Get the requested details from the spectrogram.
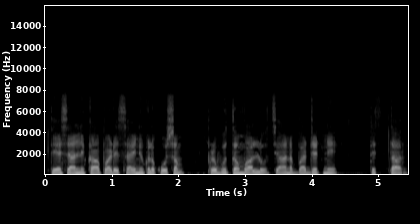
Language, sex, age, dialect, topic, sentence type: Telugu, male, 56-60, Central/Coastal, banking, statement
